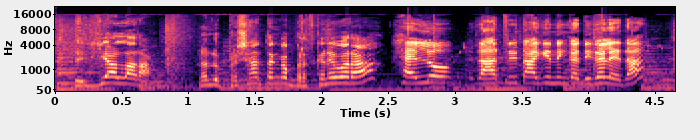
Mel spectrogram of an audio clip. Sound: none

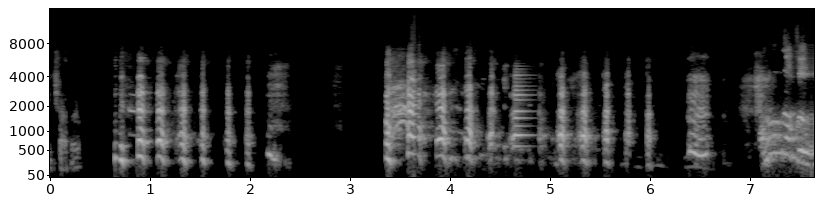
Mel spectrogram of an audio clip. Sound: laughing

